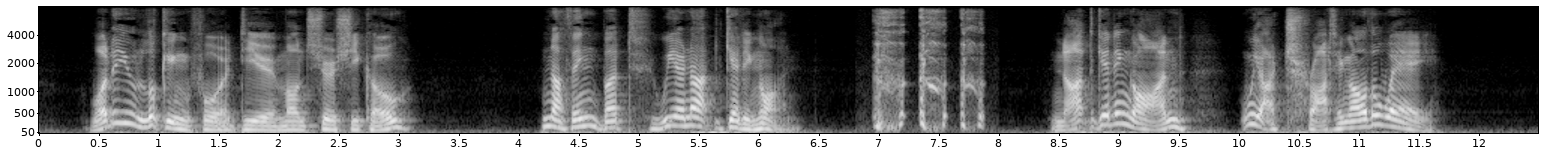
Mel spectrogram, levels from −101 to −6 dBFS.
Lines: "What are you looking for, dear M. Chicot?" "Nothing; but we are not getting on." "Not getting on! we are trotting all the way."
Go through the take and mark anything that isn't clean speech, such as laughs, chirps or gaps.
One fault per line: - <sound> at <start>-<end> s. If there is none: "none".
- cough at 6.9-7.9 s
